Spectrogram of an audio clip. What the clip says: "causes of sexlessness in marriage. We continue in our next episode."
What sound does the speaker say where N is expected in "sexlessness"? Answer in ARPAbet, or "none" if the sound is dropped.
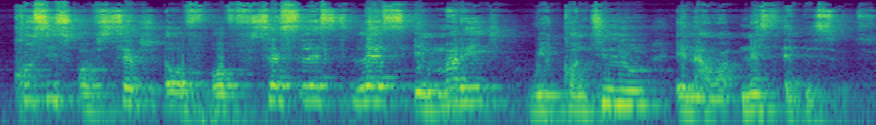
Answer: L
